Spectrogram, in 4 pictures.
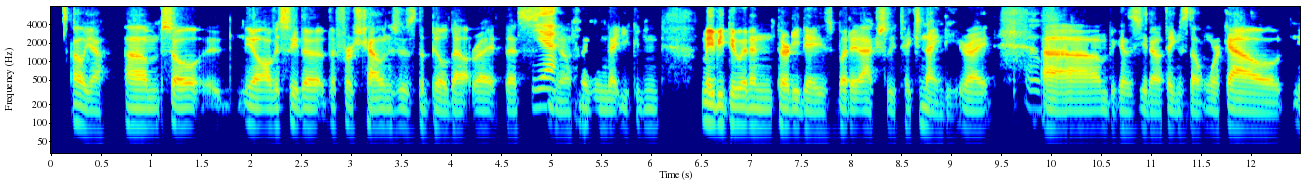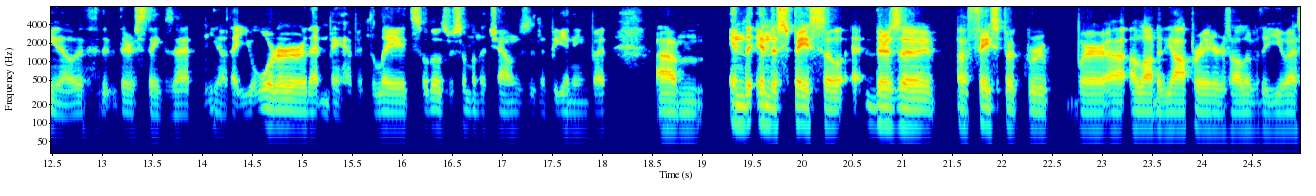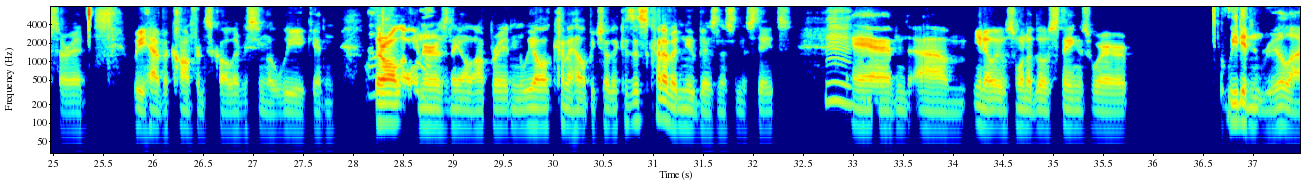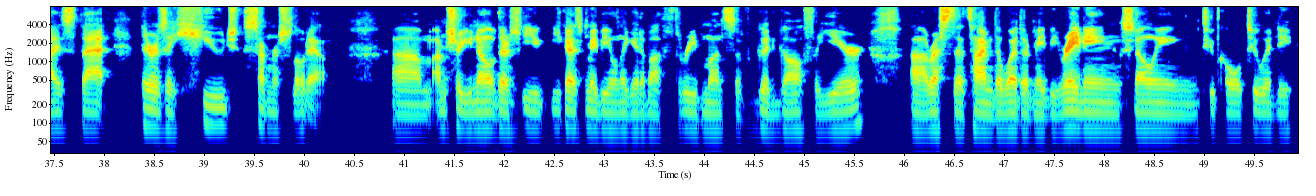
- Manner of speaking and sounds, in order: other background noise
- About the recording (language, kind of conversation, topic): English, unstructured, How do you stay motivated when working toward a personal goal?
- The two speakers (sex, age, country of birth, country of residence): female, 55-59, United States, United States; male, 40-44, United States, United States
